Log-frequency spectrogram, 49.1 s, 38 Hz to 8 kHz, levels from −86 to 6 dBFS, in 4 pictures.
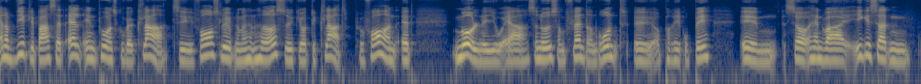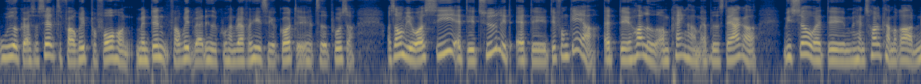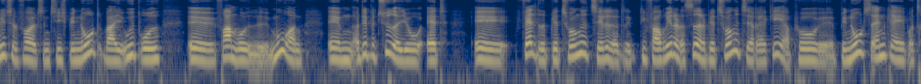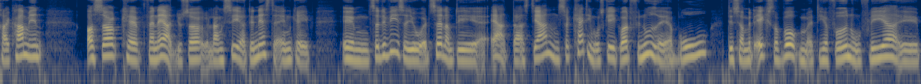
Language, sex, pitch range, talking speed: Danish, female, 170-215 Hz, 225 wpm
